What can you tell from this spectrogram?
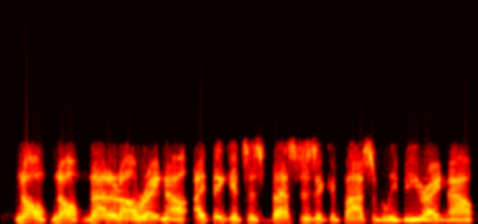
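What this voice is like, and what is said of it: Distinctive regional accent. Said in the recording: “God, I love this accent.”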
